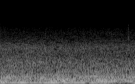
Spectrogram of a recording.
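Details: Honda CG 125 motorcycle that died on the street and would not restart, fixed by replacing a blown fuse. The small single settles into a steady, smooth low putter. Normal idle.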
